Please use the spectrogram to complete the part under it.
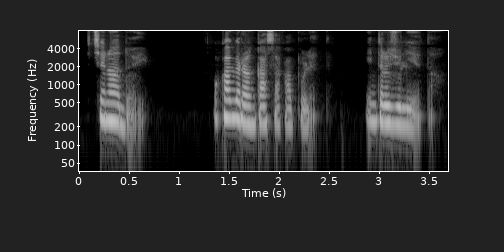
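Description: A woman's voice: on the high side, fairly even intonation, creaky, dark tone. Woman reading stage directions. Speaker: reader.

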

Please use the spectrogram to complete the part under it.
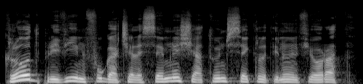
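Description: A man narrating a novel as an audiobook in a measured, dramatic storytelling manner. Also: medium pitch, mellow.

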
